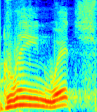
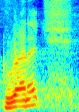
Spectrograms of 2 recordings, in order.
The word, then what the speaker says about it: Greenwich: It looks like Greenwich, but it's pronounced Greenwich, I assure you, just outside London.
